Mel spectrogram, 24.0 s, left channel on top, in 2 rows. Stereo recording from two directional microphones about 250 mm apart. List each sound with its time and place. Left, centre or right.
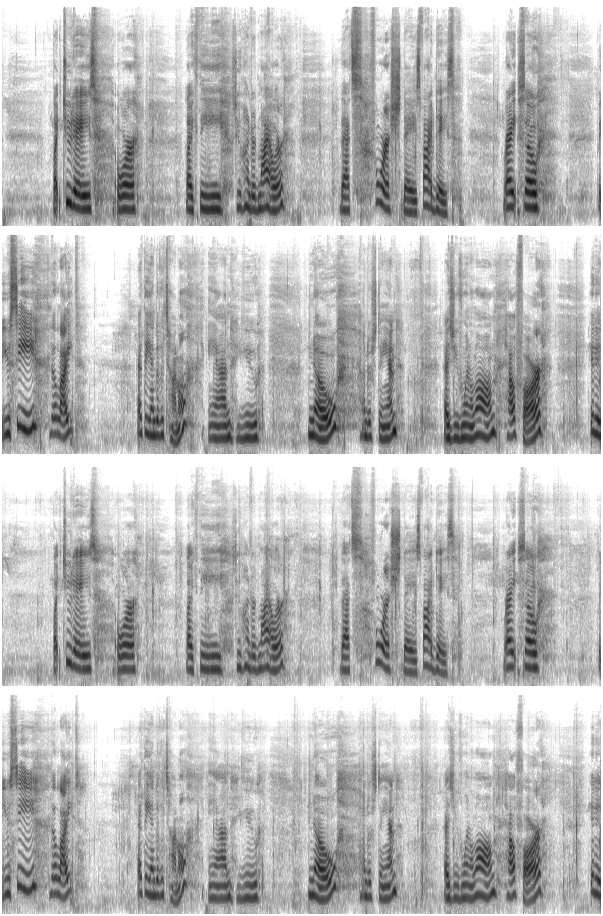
0.9 s speech: left
6.7 s speech: left
11.9 s speech: left
14.7 s speech: left
16.8 s speech: left
18.2 s speech: left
